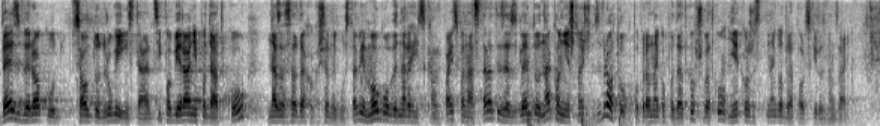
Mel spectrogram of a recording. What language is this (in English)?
Polish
